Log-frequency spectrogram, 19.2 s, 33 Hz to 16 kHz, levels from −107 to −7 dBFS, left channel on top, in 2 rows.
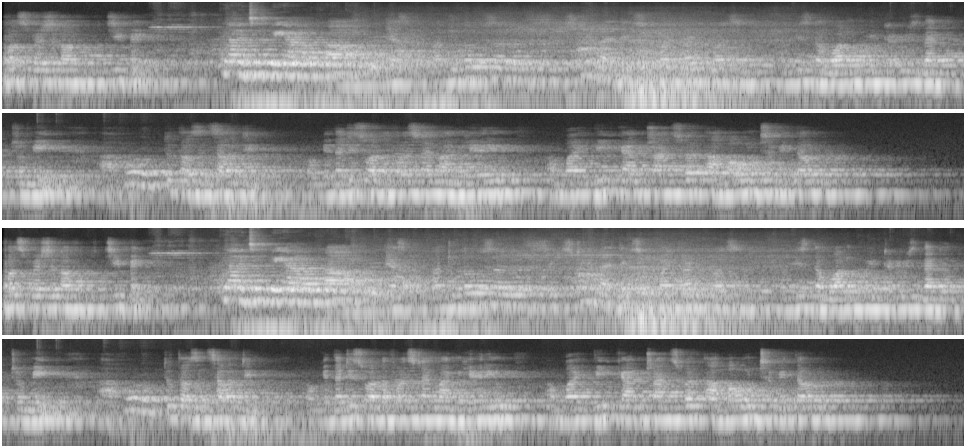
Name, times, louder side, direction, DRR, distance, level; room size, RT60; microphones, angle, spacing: voice 1, 0.0-1.5 3.2-10.9 11.2-12.2 12.6-17.9, right 1 dB, 70° right, -1 dB, 2.6 m, -26 dB
voice 2, 1.5-1.9 2.2-3.6 5.5-6.1 10.8-11.1, right 1 dB, 10° right, -4 dB, 2.7 m, -24 dB
Bark, 1.5-9.0 9.4-9.5, right 1 dB, 35° right, 4.6 m, -30 dB
26.0 x 8.8 x 5.7 m, 2.4 s
head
